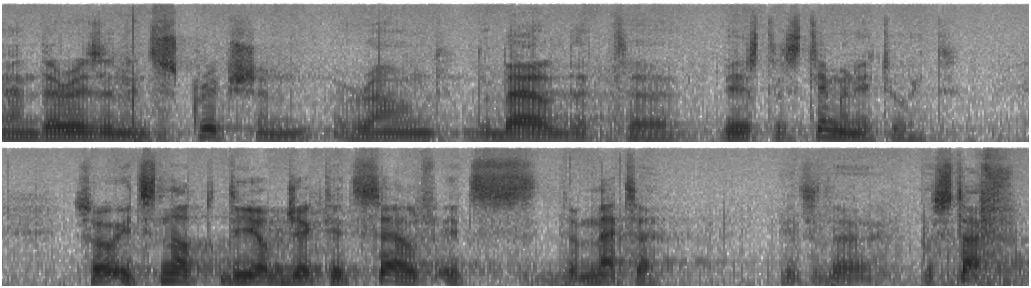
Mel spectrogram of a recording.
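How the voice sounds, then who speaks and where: A fairly high-pitched man with a French accent. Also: ordinary pitch variation, fairly slow pace. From Belgium. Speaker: philosophy professor. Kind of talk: Q&A answer after a lecture. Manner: halting.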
